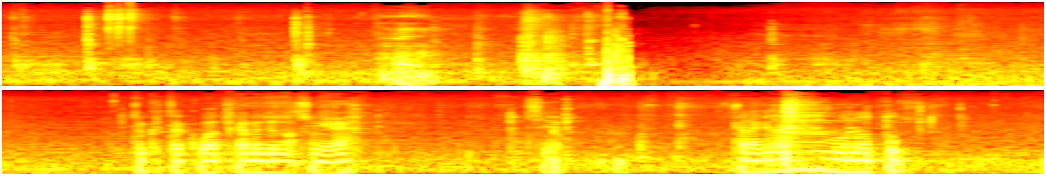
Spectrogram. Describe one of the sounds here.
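A cable rattles and rustles as hands handle it.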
